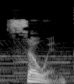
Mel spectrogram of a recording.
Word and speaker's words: Samhain: The origins of Halloween trace back to the Celtic festival of Samhain, pronounced Samhain, celebrated by the Celts in what is now Ireland, the United Kingdom, and parts of France.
